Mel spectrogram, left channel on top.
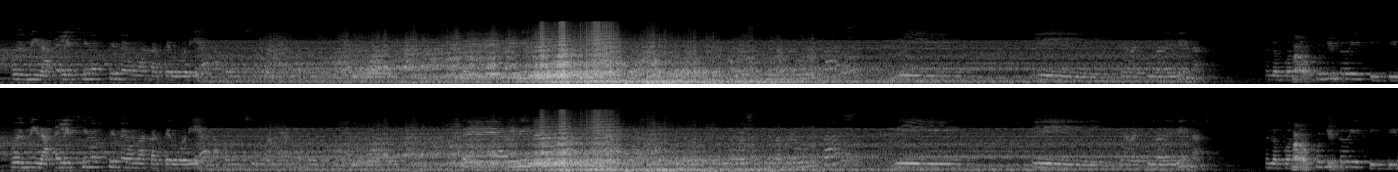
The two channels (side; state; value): both; normal; correlation 0.73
